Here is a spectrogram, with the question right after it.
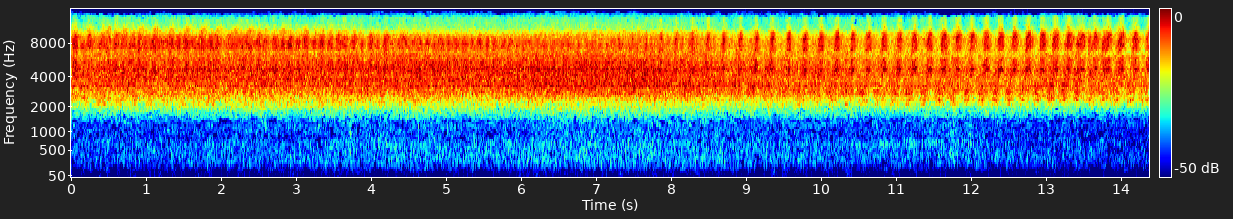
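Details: Loud chorus of cicadas that have just emerged after about ten years below ground: a smooth, hissing high drone that turns into distinct rapid rhythmic pulses in the second half.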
